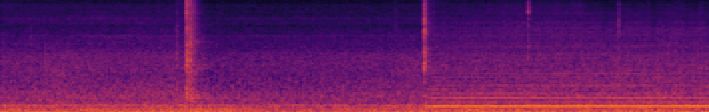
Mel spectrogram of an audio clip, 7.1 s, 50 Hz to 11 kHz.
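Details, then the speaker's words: HVAC evaporator motor at power-on buzzes with a steady low electrical hum and does not spin up; about 104 V measured, contactor suspected, not getting proper voltage; a case of single phasing. "interesting the motor is buzzing and it's not getting proper voltage I don't think"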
